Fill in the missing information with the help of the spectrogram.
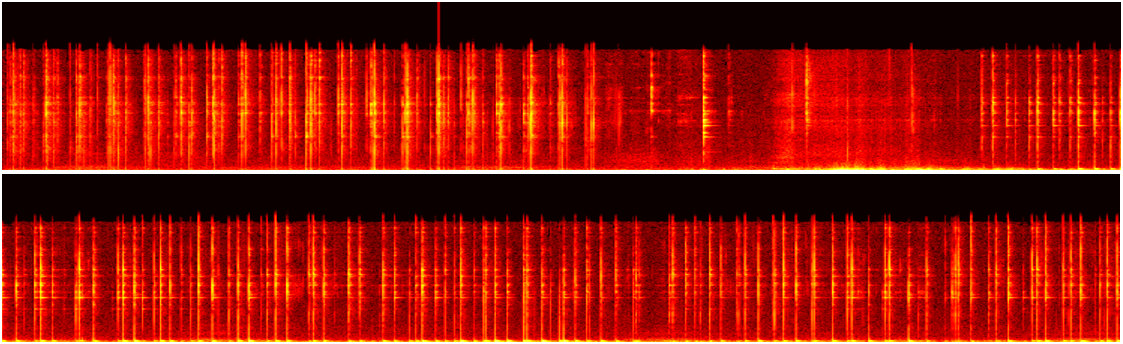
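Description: A small, hollow, glossy black-and-white striped ceramic pumpkin decoration, held close to the mic, is tapped rapidly with long acrylic nails, producing sharp, bright clicks about four per second. Midway, a louder low rumble swells in, and the quick tapping continues over a steady low hum.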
